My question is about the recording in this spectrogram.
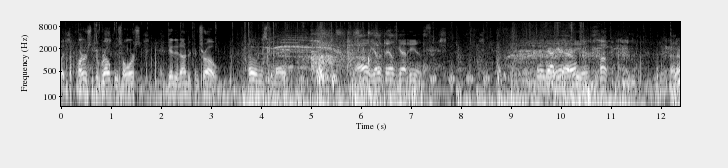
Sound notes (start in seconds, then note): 3.9 horse whinnies, rope swirls; 7.3 rope swirls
